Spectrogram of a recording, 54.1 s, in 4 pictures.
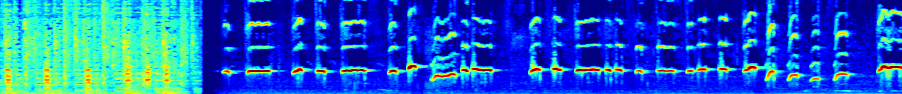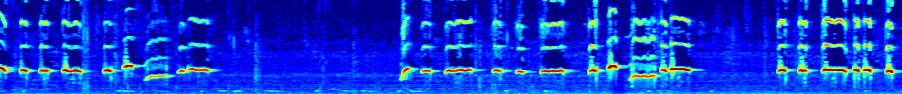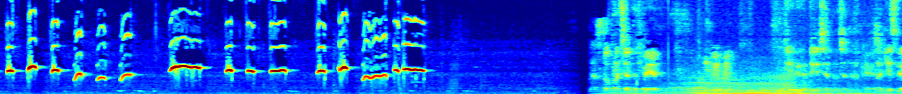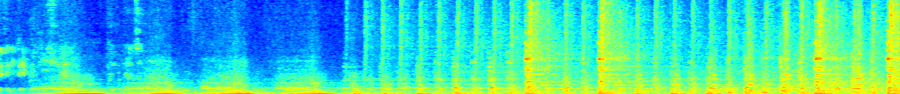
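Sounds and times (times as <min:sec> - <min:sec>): cockatiel whistling: 0:03.3 - 0:16.8, 0:19.5 - 0:24.0, 0:25.2 - 0:33.6.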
